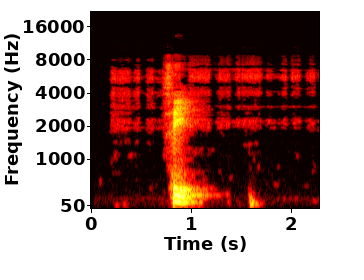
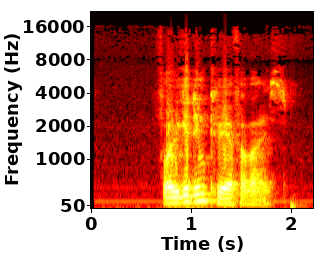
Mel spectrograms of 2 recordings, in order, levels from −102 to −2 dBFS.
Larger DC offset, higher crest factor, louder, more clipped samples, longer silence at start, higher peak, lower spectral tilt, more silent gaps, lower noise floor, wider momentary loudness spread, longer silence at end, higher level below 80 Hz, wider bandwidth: neither; first, 24 dB vs 14 dB; second, -19 LUFS vs -11 LUFS; neither; about the same, 0.75 s vs 0.7 s; about the same, -2 dBFS vs 0 dBFS; second, -6 dB/octave vs -7.5 dB/octave; neither; first, -56 dBFS vs -52 dBFS; first, 25 LU vs 15 LU; first, 0.65 s vs 0.2 s; second, -56 dBFS vs -40 dBFS; second, 9 kHz vs 13.5 kHz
